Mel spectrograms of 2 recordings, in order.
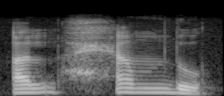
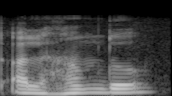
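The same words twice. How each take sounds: First: The h comes from deep in the throat. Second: The h is a light, ordinary h sound. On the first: The speaker calls it right. "but it is Alhamdu" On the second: The speaker calls it wrong. "It's not Alhamdu"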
